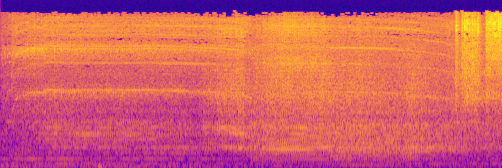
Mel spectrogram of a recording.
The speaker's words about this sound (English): drills in parts of the wall, he guides her on how to keep the beam steady. She's fresh in, a month in, and this metal is kind of tricky to go through.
